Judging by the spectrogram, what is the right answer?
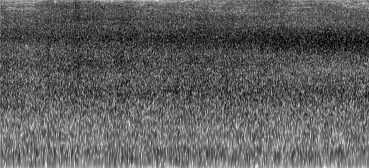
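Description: Mountain stream water rushing in a steady, dense hiss, close and continuous with no other sounds on top.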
